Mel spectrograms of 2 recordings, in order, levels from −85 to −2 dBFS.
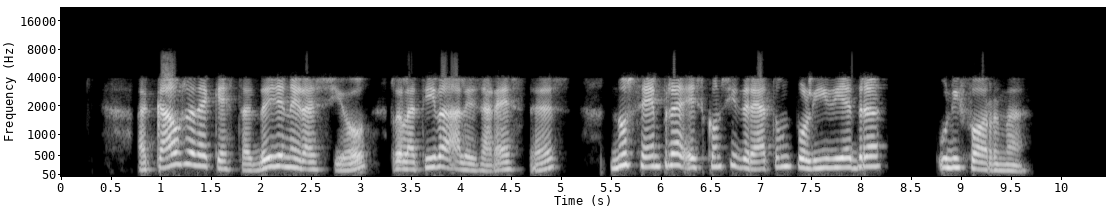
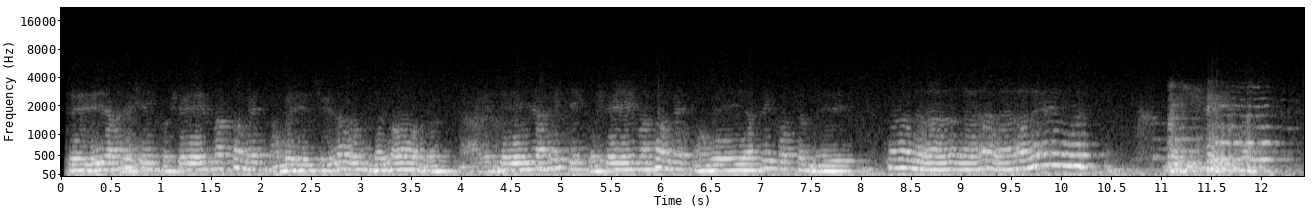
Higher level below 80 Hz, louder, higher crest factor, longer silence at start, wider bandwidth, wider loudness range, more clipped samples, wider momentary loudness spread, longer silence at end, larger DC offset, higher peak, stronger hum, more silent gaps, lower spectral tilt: second, -60 dBFS vs -26 dBFS; about the same, -16 LUFS vs -16 LUFS; about the same, 16 dB vs 14 dB; first, 0.5 s vs 0.05 s; first, 7.4 kHz vs 2.8 kHz; about the same, 2 LU vs 1 LU; neither; about the same, 8 LU vs 7 LU; first, 0.8 s vs 0 s; neither; about the same, -2 dBFS vs 0 dBFS; neither; first, 5.09-5.13 s, 8.28-8.75 s vs none; second, -2 dB/octave vs -13 dB/octave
